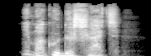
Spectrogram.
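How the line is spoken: Strained, choking out. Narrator (Russian): выдавил он

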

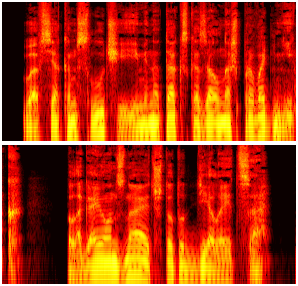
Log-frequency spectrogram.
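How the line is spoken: Quiet. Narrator (Russian): негромко ответил Шонберг

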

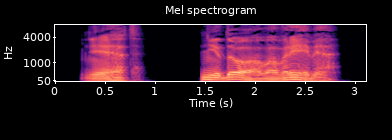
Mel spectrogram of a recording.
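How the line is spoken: Breathed out. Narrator (Russian): выдохнул Доффер

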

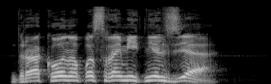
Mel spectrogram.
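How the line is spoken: Distant laughing declaration. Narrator (Russian): Принц Эйрион в отдалении засмеялся и заявил

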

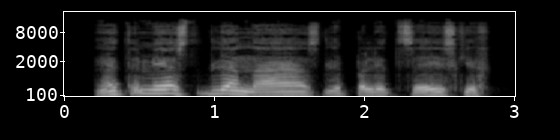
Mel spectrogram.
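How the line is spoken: Nasal voice. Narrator (Russian): прогнусавил стоящий рядом

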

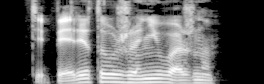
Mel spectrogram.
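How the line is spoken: Dry reply. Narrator (Russian): сухо отозвался Крас

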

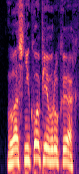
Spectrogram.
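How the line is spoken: Shouting. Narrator (Russian): крикнул

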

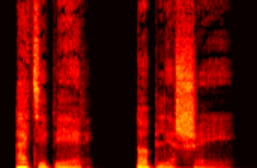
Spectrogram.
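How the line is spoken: Whispered. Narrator (Russian): прошептал Линч

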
